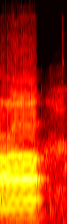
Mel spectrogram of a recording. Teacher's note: الف سے پہلے زبر ہے، الف مدہ ہوگی، الف مدہ کو تھوڑا کھینچ کر پڑھیں گے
